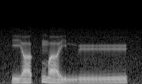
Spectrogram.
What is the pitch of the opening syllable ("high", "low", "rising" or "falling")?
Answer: rising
